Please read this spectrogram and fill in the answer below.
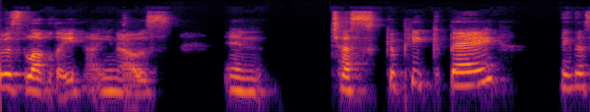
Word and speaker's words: Chesapeake: I was in Chesapeake Bay. I think that's how you say it. Yeah, Chesapeake.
